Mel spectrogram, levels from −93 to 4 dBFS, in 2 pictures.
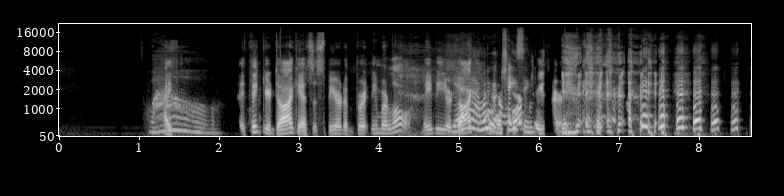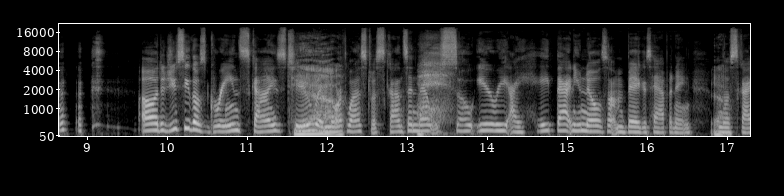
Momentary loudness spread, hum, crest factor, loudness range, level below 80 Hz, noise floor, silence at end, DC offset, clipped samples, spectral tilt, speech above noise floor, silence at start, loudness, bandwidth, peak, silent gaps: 14 LU; none; 22 dB; 6 LU; -58 dBFS; -77 dBFS; 0 s; under 0.1%; under 0.1%; -4.5 dB/octave; 52 dB; 1.1 s; -24 LUFS; 19 kHz; -2 dBFS; none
